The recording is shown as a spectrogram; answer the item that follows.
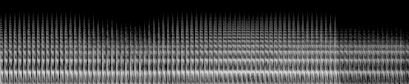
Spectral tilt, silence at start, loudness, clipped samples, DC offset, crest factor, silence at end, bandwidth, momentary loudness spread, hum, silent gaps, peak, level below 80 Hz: -3.5 dB/octave; 0 s; -14 LUFS; under 0.1%; under 0.1%; 10 dB; 0 s; 10 kHz; 6 LU; none; none; -4 dBFS; -34 dBFS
